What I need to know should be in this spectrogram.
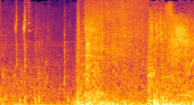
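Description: A loud explosion roars and crackles.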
